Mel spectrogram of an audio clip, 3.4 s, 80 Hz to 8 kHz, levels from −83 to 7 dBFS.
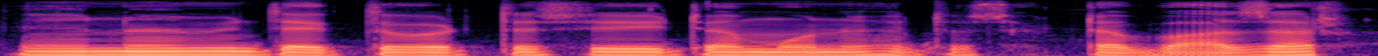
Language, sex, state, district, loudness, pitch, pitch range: Bengali, male, Tripura, West Tripura, -15 LUFS, 125 Hz, 115-130 Hz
